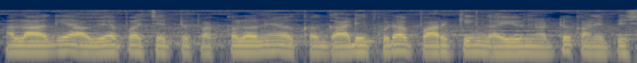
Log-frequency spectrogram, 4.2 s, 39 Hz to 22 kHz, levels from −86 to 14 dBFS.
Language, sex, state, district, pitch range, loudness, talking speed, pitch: Telugu, male, Andhra Pradesh, Sri Satya Sai, 110-120 Hz, -16 LUFS, 155 wpm, 115 Hz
